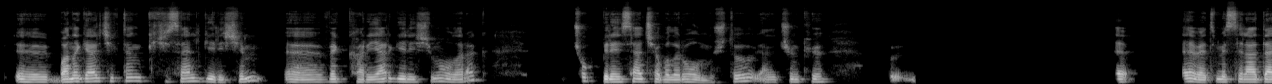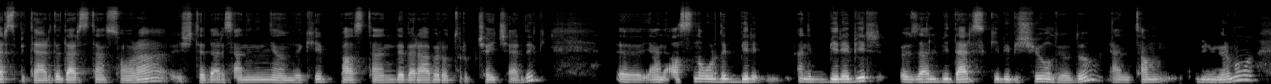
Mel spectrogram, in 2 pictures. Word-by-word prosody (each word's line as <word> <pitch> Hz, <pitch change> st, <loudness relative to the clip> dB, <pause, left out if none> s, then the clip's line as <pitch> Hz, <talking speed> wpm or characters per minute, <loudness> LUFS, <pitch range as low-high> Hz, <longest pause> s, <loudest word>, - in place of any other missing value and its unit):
eee, 115 Hz, -2 st, +2 dB
bana 125 Hz, +4 st, +5 dB
gerçekten 150 Hz, +3 st, 0 dB
kişisel 140 Hz, +1 st, -1 dB
gelişim, 125 Hz, -, -1 dB, 0.2 s
eee, 115 Hz, -1 st, -1 dB
ve 125 Hz, 0 st, 0 dB
kariyer 115 Hz, +3 st, 0 dB
gelişimi 125 Hz, 0 st, 0 dB
olarak 140 Hz, -, -2 dB, 0.8 s
çok 165 Hz, -1 st, -6 dB
bireysel 120 Hz, +1 st, +4 dB
çabaları 115 Hz, -3 st, +1 dB
olmuştu. 120 Hz, +8 st, -2 dB
Yani, 115 Hz, 0 st, -4 dB
çünkü, 120 Hz, 0 st, -4 dB, 0.6 s
ı -, -, -2 dB, 2.2 s
E -, -, +1 dB, 0.5 s
evet. 135 Hz, -6 st, +3 dB
Mesela, 120 Hz, -1 st, +3 dB
ders 120 Hz, 0 st, +4 dB
biterdi. 100 Hz, +3 st, 0 dB
Dersten 105 Hz, +1 st, +2 dB
sonra, 110 Hz, +8 st, 0 dB
işte, -, -, -3 dB
dershanenin 110 Hz, +1 st, 0 dB
yanındaki 105 Hz, +4 st, -2 dB
pastanede 105 Hz, -1 st, -1 dB
beraber 105 Hz, +1 st, +2 dB
oturup 100 Hz, 0 st, -7 dB
çay 110 Hz, -, 0 dB
içerdik. 170 Hz, -, -4 dB, 0.7 s
Iıı, 110 Hz, -2 st, +1 dB
yani, 115 Hz, 0 st, 0 dB
aslında 115 Hz, +4 st, +1 dB
orada 130 Hz, -1 st, +2 dB
bir 125 Hz, 0 st, +3 dB, 0.3 s
hani, 120 Hz, -3 st, -2 dB
bire 125 Hz, 0 st, +6 dB
bir 160 Hz, -, +3 dB
özel 120 Hz, +1 st, +2 dB
bir 125 Hz, 0 st, +3 dB
ders 120 Hz, +1 st, +3 dB
gibi 120 Hz, -2 st, 0 dB
bir -, -, -6 dB
şey 115 Hz, +4 st, 0 dB
oluyordu. 130 Hz, -, 0 dB
Yani, 110 Hz, 0 st, -4 dB
tam 115 Hz, +1 st, -2 dB, 0.3 s
bilmiyorum 115 Hz, +5 st, 0 dB
ama, 205 Hz, 0 st, -2 dB
120 Hz, 120 wpm, -23 LUFS, 110-130 Hz, 2.2 s, bire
